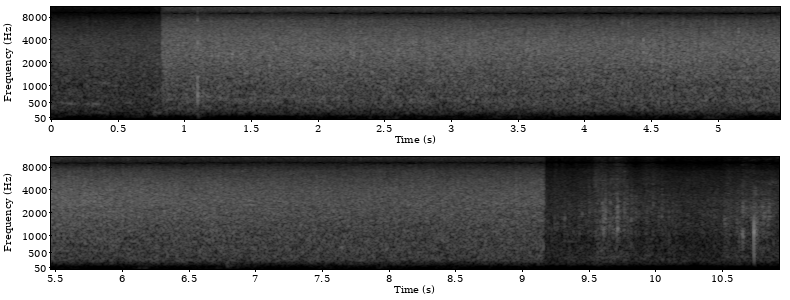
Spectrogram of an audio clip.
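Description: Mountain creek rushing with a steady, even hiss. It starts abruptly about a second in and cuts off suddenly near the end, leaving a few light knocks.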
